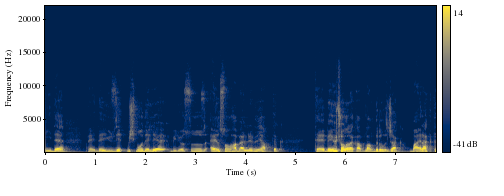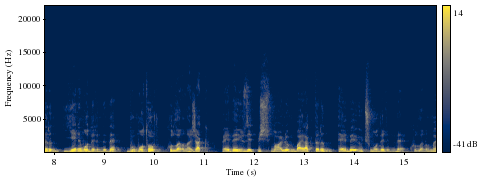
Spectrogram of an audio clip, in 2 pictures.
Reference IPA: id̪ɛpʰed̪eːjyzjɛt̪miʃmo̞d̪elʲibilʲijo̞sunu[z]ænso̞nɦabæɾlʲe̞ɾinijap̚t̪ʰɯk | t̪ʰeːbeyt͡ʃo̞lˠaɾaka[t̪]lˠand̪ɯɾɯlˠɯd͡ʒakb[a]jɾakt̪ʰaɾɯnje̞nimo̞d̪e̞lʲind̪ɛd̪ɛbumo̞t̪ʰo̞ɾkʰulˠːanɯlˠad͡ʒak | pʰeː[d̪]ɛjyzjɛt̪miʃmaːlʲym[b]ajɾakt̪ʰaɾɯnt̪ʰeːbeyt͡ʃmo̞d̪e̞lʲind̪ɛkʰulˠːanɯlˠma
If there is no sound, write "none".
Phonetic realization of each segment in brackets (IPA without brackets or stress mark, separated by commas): z, d̪, a, d̪, b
